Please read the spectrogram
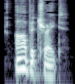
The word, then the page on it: arbitrate: British English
